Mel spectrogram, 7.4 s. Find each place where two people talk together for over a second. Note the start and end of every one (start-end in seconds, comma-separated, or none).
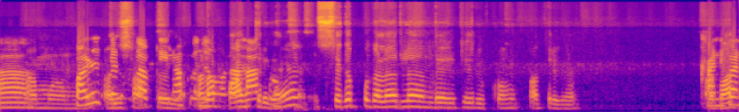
0.8-2.8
